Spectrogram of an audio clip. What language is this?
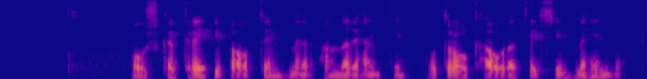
Icelandic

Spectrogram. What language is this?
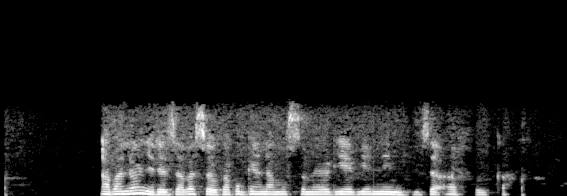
Ganda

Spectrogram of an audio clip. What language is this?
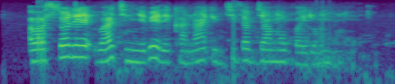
Kinyarwanda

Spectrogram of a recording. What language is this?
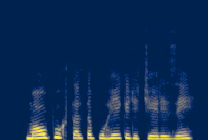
Pashto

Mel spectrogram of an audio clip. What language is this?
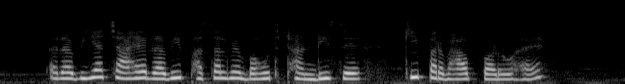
Magahi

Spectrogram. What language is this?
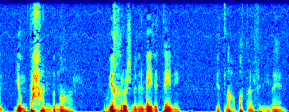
Arabic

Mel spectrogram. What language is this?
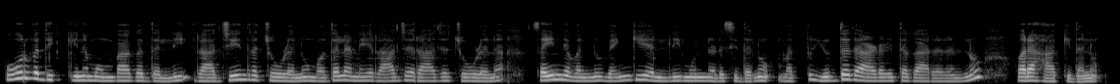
Kannada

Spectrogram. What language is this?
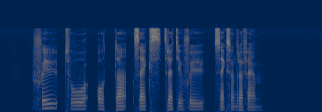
Swedish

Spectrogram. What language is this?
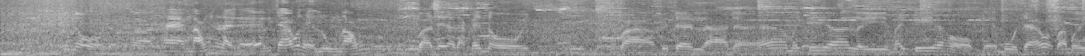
Vietnamese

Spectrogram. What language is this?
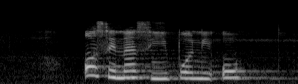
Northern Sotho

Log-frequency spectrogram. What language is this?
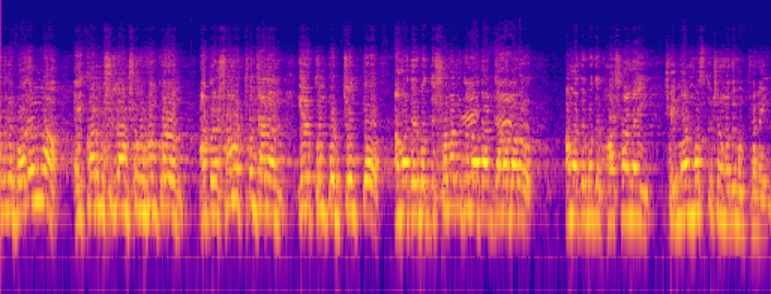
Turkish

